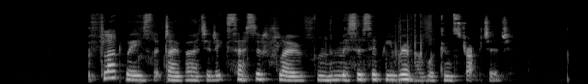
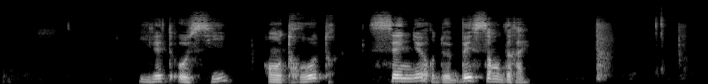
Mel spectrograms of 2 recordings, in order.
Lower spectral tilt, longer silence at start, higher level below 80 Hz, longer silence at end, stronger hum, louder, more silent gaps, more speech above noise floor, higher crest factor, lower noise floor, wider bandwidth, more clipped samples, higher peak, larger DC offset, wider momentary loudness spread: about the same, -4 dB/octave vs -3.5 dB/octave; second, 0.9 s vs 1.4 s; second, -72 dBFS vs -64 dBFS; second, 0.8 s vs 1 s; neither; second, -26 LUFS vs -19 LUFS; neither; second, 49 dB vs 55 dB; about the same, 20 dB vs 20 dB; about the same, -75 dBFS vs -74 dBFS; second, 11.5 kHz vs 13 kHz; neither; second, -8 dBFS vs -2 dBFS; neither; second, 8 LU vs 21 LU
